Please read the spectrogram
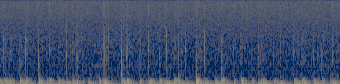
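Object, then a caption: Cork surface. Fingers tap quickly and steadily on a cork surface, recorded up close. The taps are deep and muffled, with almost all the energy in a low, thudding bass, and each hit dies away almost at once. The result is a rapid, throbbing patter with no bright edge.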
